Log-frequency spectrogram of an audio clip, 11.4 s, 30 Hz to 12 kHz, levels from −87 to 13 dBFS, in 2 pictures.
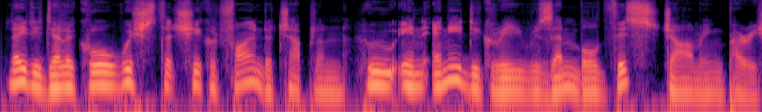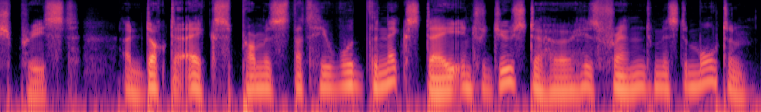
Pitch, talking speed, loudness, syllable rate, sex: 105 Hz, 180 wpm, -18 LUFS, 4.7 syllables/s, male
